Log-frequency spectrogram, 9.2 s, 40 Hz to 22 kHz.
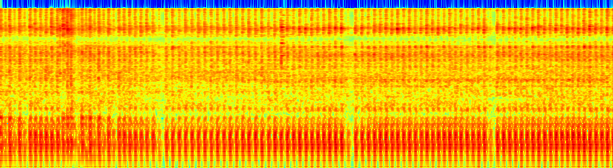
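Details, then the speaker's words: Honda Supra X 125 just after fitting a new cylinder block set with a standard-size piston and reinstalling the exhaust and carburettor: even, steady idle thump of about four beats a second with no rattle or knock; normal idle. "Oke Guys Alhamdulillah sudah selesai penggantian blok baru guys"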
